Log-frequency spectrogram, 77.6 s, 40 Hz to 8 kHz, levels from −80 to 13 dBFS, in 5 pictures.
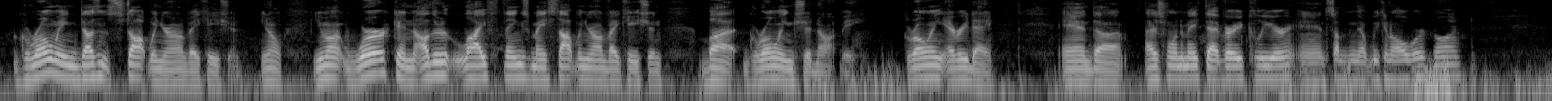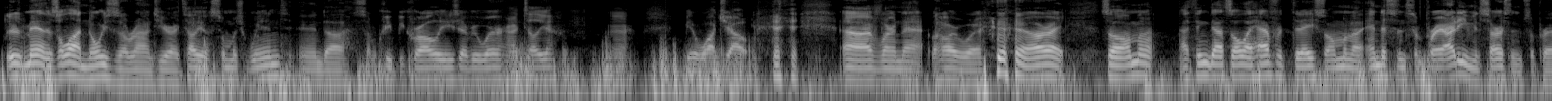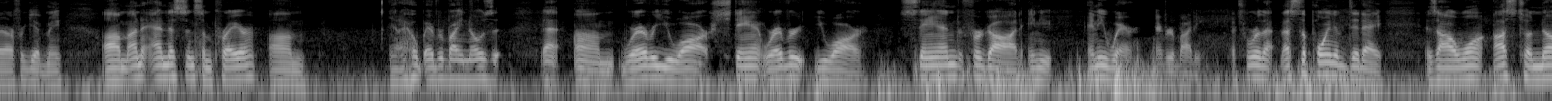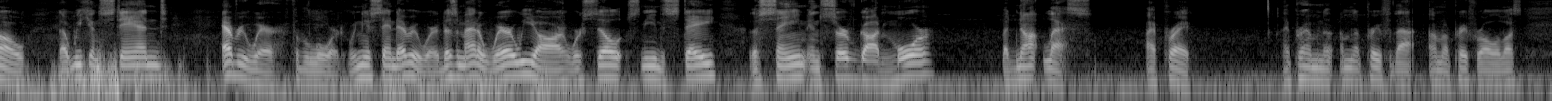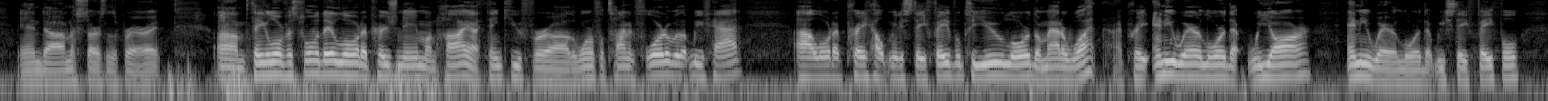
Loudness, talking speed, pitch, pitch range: -21 LUFS, 215 wpm, 115 Hz, 100-130 Hz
